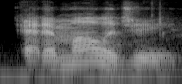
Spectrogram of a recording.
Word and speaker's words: etymology: e.t m-o m-o-l-o-g-y okay etymology etymology at one two three four five five syllables at etymology the study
